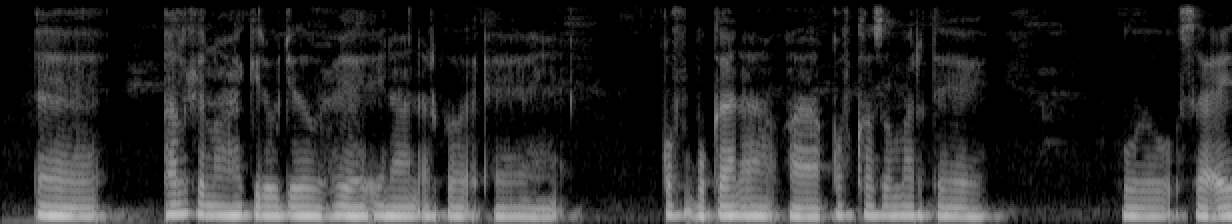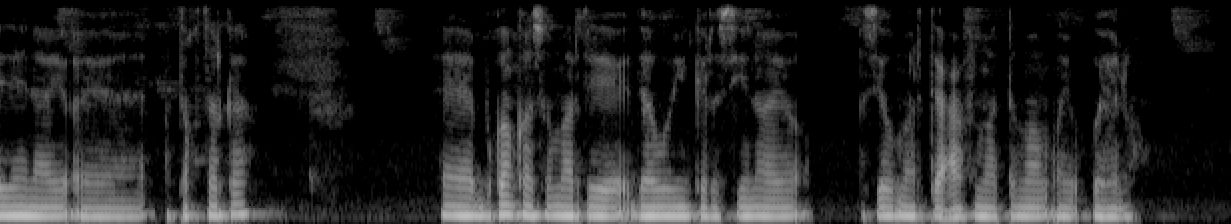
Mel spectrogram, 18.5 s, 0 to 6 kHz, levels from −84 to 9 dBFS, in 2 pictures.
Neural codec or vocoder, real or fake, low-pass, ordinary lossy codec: none; real; 5.4 kHz; none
